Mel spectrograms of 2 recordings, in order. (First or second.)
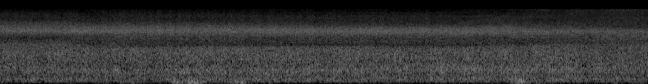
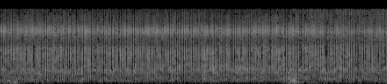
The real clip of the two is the first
